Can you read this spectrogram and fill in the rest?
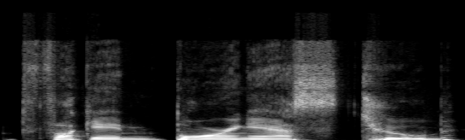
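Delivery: ordinary talk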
